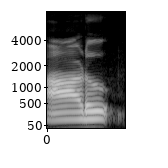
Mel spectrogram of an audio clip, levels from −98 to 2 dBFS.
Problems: background conversations at intervals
